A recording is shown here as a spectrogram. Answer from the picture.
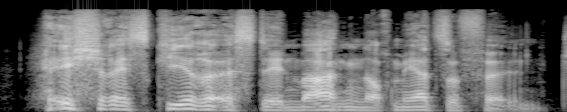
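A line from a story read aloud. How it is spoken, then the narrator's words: Laughing. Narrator (German): Jeb lachte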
